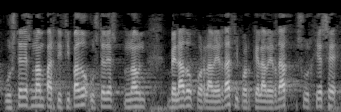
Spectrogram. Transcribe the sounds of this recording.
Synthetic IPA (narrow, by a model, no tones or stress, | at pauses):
ust̪e̞ð̞e̞zno̞ampaɾt̪iθipað̞o̞ʔust̪e̞ð̞e̞zno̞am | be̞lað̞o̞po̞ɾlaβ̞e̞ɾðaθipo̞ɾke̞laβ̞e̞ɾðaðsuɾxje̞se̞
